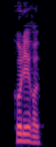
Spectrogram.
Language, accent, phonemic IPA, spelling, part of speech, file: French, France, /kɔ.le.ʁø/, coléreux, adjective, LL-Q150 (fra)-coléreux.wav
- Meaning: irritable; quick-tempered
